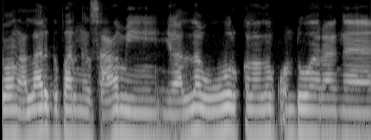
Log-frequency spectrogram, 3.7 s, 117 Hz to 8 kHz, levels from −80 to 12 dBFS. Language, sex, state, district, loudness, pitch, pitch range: Tamil, male, Karnataka, Chamarajanagar, -19 LUFS, 145 Hz, 135-150 Hz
